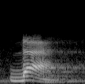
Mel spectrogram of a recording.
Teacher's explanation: Da diucapkan dengan menyentuhkan ujung lidah kita dengan bagian gusi-gusi dua gigi seri bagian atas. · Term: huruf da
